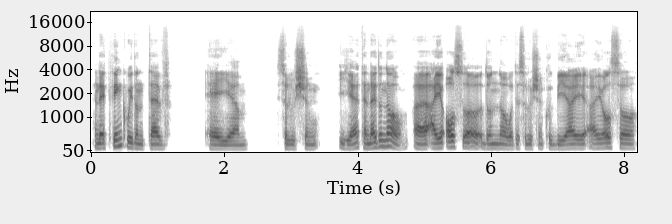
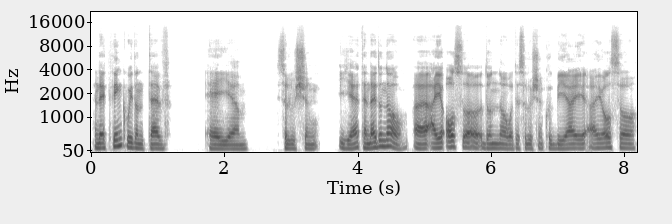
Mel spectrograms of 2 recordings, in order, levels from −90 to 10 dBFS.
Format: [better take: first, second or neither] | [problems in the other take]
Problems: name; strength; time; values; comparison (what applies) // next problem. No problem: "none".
second | thin; very slightly; fading below 250 Hz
